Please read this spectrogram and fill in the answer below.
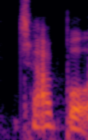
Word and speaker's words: Chappell: maybe she does maybe she loves Chapel R Chapel that's how you say it mm Chappelle chapel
